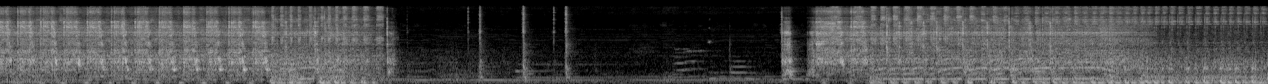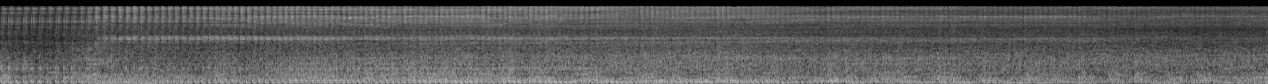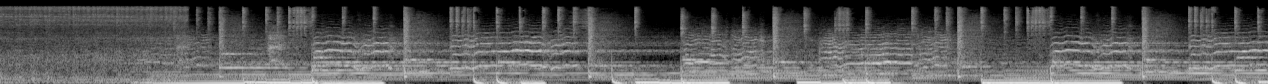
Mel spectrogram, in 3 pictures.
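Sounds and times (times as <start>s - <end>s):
scooter engine starting and running: 0.0s - 4.1s, 7.8s - 29.2s.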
